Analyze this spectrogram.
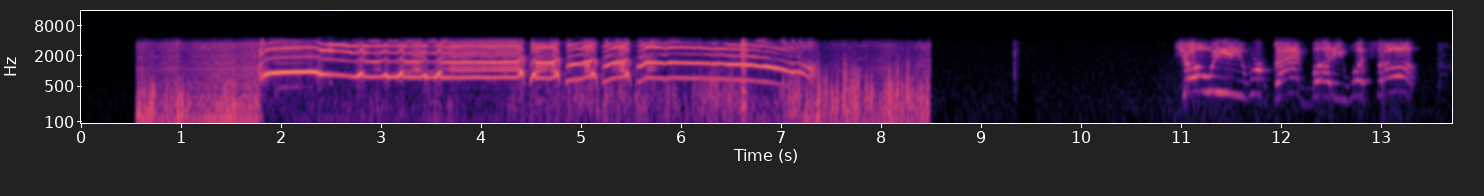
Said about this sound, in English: if you could please hit that Mexican yell for us and bring in the man, the myth, the legend, the Night Owl.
